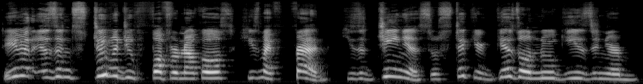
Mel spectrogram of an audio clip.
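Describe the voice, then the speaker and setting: Woman playing an exploding, furious schoolboy, high-pitched. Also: moderate pace. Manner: explosive yelling. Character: outraged, loyal middle-school boy spouting made-up curses.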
